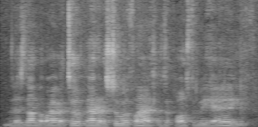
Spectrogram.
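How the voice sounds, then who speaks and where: A man's voice: on the high side, fairly even intonation, a little fast, vocal fry, a little mellow. A man voicing a polite, cautious and slightly puzzled car salesman in a children's storybook. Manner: courteous. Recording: roomy, distant mic, faint noise.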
